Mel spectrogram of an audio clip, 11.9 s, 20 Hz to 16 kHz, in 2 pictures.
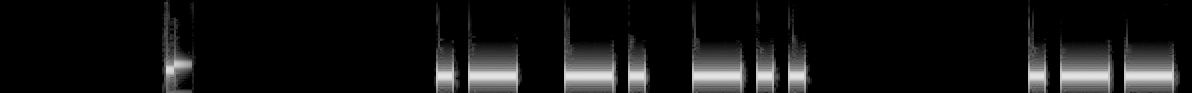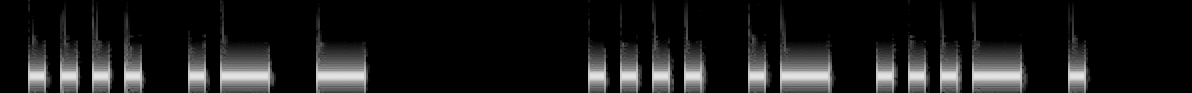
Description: Morse code, heard as a keyed tone, about 15 wpm, 700 Hz. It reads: AND WHAT HAVE
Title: 2x Word-Spacing - Sentences from Top 500 Words - 15wpm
